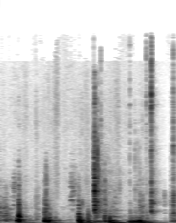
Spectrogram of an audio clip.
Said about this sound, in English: There, the front door is locked.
